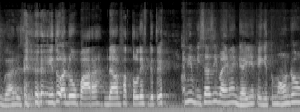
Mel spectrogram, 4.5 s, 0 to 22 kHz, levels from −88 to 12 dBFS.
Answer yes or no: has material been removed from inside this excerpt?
yes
